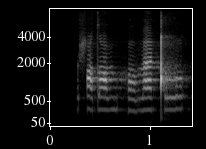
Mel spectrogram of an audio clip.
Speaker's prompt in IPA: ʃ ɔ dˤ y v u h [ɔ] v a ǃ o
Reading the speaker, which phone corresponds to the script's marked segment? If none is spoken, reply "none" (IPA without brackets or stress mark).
ɔ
